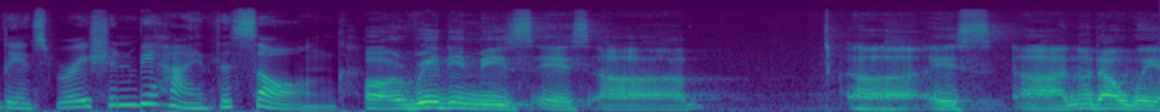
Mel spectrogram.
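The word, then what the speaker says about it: riddim: do you understand so i just speak that word reading you know like r-i-d-d-i-m you know that's the way they pronounce it wanted to do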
